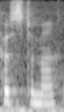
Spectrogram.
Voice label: "customer", English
